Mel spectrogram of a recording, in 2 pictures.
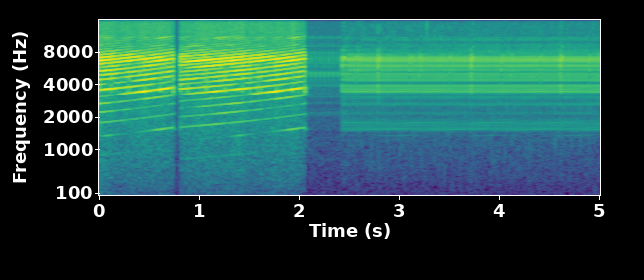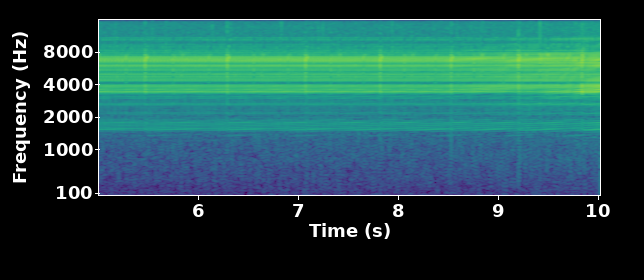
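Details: Old IBM 2.5-inch 720MB laptop hard drive: thin, high, evenly spaced ticks two or three times a second with no spin-up hum; a failed drive clicking.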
